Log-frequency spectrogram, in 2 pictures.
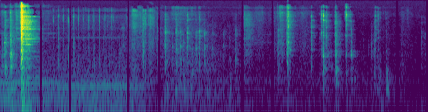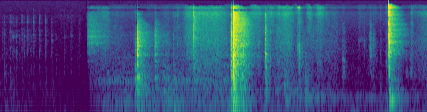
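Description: Scattered metal clicks and clunks of a blade and brake cartridge being fitted inside a SawStop table saw: a sharp click just after the start, a few faint ticks, then a near-quiet stretch. Near the end come several louder knocks, the loudest about two-thirds of the way in, and a last click at the saw's switch panel.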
